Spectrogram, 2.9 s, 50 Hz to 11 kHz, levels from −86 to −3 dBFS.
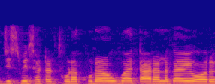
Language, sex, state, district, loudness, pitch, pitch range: Hindi, female, Bihar, Vaishali, -24 LUFS, 235 Hz, 225-245 Hz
